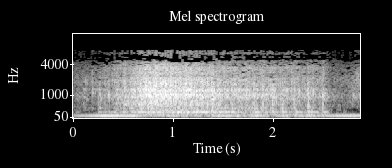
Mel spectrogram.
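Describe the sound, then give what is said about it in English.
Sewing machine stitching rows of ruffles: a steady mechanical whirring with a low droning hum. It swells slightly and runs continuously for about three seconds, with no talk. “Well, I've got this sewing to do. You can see that, can't you? 3 more rows of ruffles go on. Right here.”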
